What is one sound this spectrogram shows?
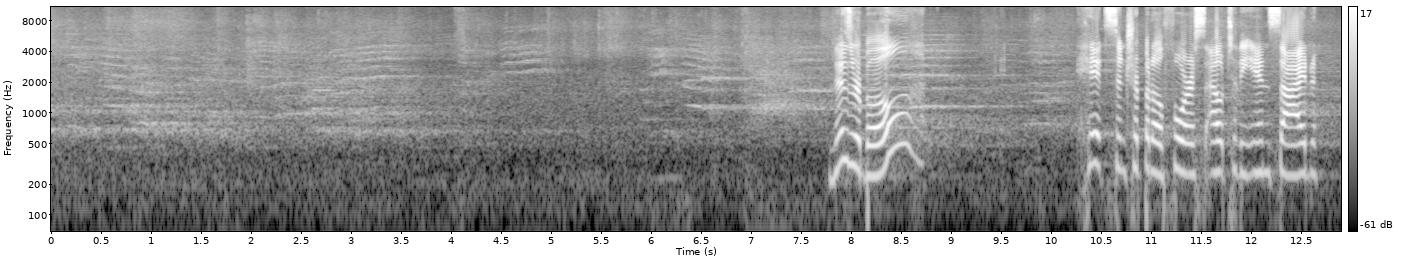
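Roller skate wheels rumble and scrape on a hard floor.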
